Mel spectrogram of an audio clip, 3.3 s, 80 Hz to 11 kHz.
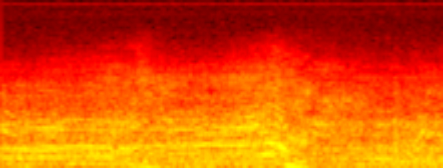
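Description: Race cars roaring around the track at Archerfield Speedway during the 1990 Winfield ASC round eight, a dense steady engine drone with cars passing close by.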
